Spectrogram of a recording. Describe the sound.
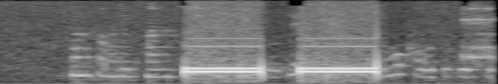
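Telephone tones heard while waiting for an answer on a business call: two steady, mid-pitched beeps of about half a second each, separated by a brief gap, with short bits of voice before and after.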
